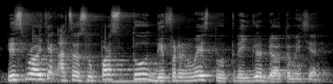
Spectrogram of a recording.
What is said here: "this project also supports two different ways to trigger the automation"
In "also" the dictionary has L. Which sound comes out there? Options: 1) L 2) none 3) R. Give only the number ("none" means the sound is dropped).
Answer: 2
